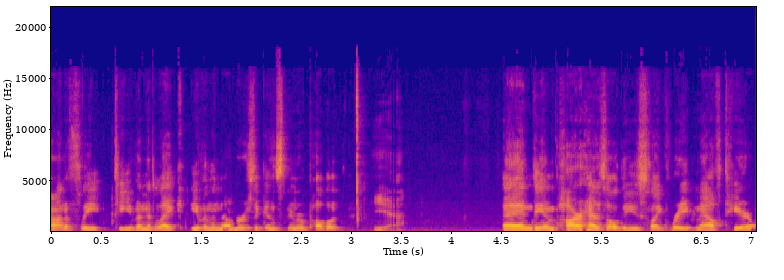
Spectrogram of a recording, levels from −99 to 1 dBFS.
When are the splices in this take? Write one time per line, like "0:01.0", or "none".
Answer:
0:04.8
